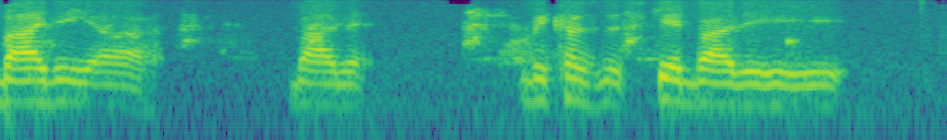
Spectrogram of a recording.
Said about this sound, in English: I have dogs going crazy in my house for no reason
